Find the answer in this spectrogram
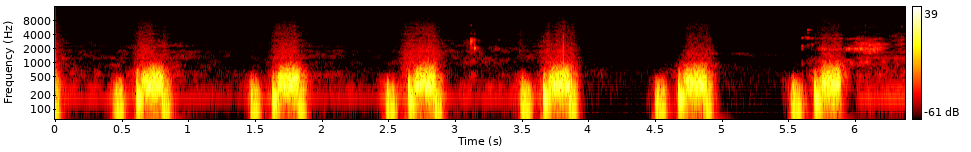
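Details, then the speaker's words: Teaching recording of a mitral valve prolapse murmur, causing mitral insufficiency. Regular heartbeat near 59 a minute: first sound, second sound, a slight gap, then a late blowing murmur, which is described as late diastolic. "usted va a escuchar al final de la diástole este es otro el primer ruido segundo ruido un leve espacio y el soplo"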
